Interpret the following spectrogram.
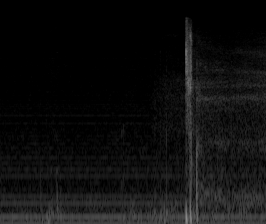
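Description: Low, steady electrical mains hum in the room tone, with a single sharp click about one and a half seconds in.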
